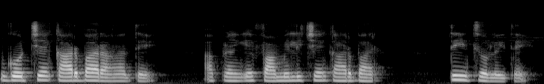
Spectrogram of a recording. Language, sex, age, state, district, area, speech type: Goan Konkani, female, 18-30, Goa, Salcete, rural, spontaneous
